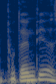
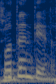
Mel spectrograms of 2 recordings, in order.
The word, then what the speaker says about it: Potentia: Potentia. Sí, Potentia.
